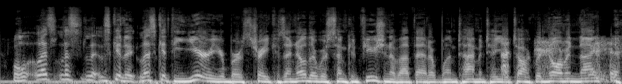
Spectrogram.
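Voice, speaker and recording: An American-accented man speaks at a very fast pace with hardly any pauses, his medium pitch showing ordinary variation. Noticeable background noise runs behind him. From Florida (Jacksonville). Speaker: radio host. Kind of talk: radio interview.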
